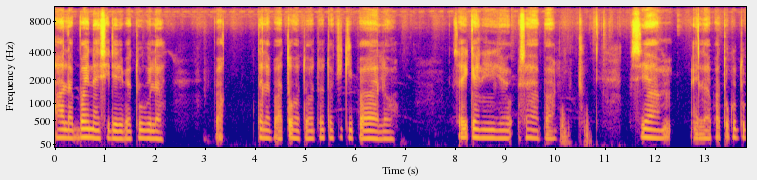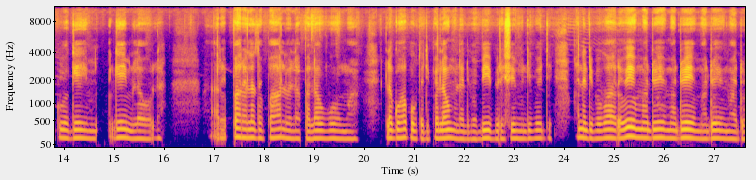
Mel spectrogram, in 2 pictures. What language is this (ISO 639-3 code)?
ttu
